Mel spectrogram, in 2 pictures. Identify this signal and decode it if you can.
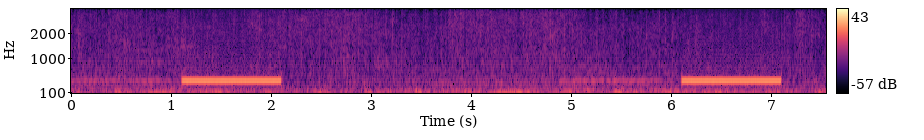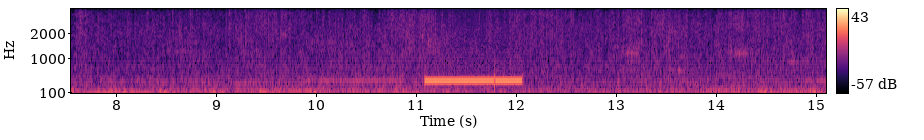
Ringback tone (Europe, 425 Hz).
